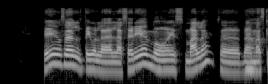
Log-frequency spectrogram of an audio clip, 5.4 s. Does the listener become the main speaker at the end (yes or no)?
no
